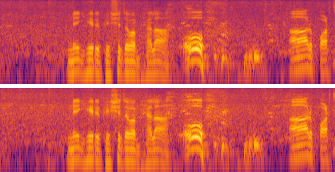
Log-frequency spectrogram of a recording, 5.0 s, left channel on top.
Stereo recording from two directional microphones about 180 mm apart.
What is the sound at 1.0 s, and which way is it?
Speech, 20° left (ahead or behind).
